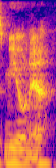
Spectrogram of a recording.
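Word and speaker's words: Mjölnir: Well, because as you just said, Mjolnir is, I think that's how you say it. Yeah. How are we saying it? – I always pronounce it as Mjolnir. – Like Mjolnir, yeah.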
